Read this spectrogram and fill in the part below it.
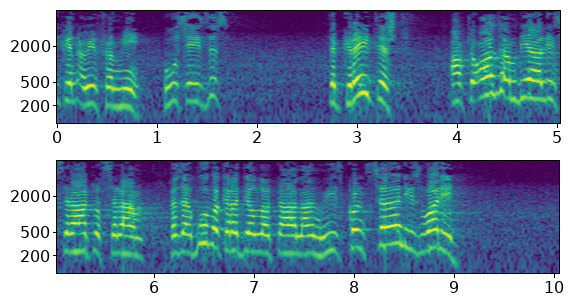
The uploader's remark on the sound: Jumuah lecture.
